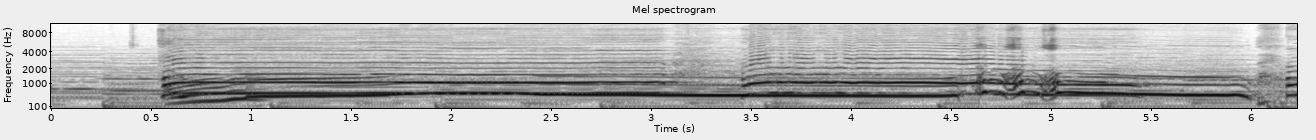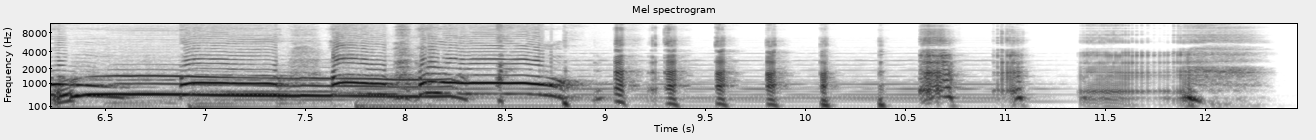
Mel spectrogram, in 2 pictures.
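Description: Long, wavering howls rise and fall loudly over a steady low thumping pulse, then give way to a quick series of short, sharp yelps near the end.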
